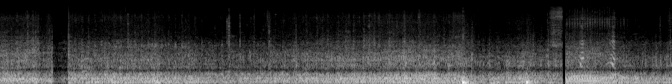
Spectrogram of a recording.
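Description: Small motorboat's engine running at low speed, with two sharp thumps about four and a half and five seconds in, and a man laughing near the end.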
